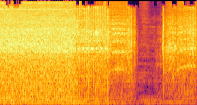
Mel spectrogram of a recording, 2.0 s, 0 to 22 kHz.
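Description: A Seesii WH710 impact gun works a rusted lug nut, giving a loud, continuous hammering whir for over a second. It cuts out for a brief pause, then starts up again close by.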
